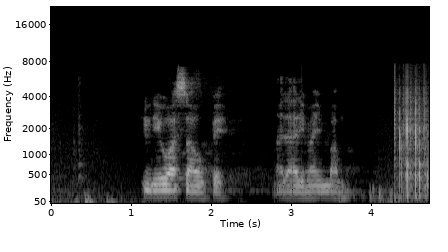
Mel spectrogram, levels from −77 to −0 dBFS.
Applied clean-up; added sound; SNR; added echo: none; Crackle; 4 dB; reverberation time 1.1 s.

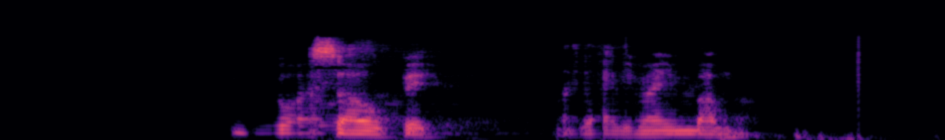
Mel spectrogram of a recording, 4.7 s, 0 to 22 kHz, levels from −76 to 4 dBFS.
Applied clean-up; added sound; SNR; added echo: neural mask model DeepFilterNet 3.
